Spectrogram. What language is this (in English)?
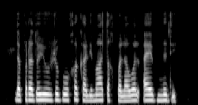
Pashto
